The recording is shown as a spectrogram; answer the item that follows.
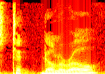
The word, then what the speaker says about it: tic douloureux: And as I recall from medical school, another name for this was tic douloureux.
